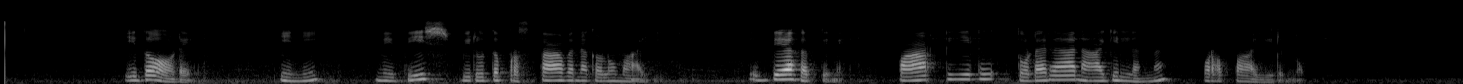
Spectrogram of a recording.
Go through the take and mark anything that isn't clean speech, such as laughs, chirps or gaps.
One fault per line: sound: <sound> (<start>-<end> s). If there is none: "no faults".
no faults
